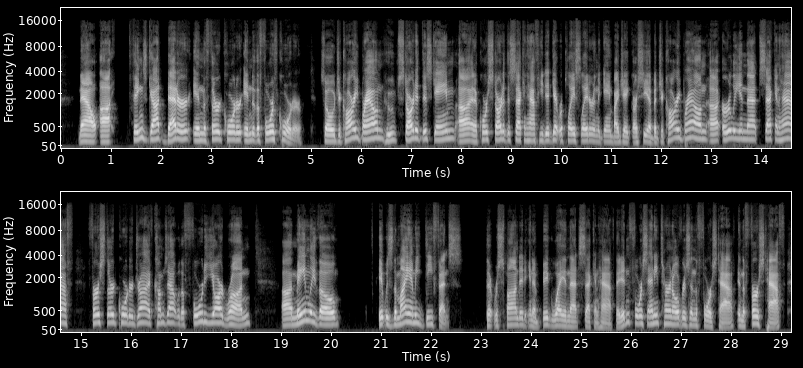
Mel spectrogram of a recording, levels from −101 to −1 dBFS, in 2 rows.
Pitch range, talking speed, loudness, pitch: 145-190 Hz, 185 wpm, -24 LUFS, 165 Hz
